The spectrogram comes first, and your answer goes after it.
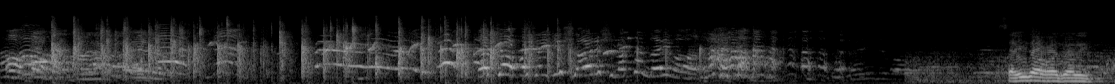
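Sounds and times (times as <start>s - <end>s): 
children clapping in a classroom: 0.4s - 7.9s
laughter: 5.6s - 8.6s
speech: 10.1s - 11.1s.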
